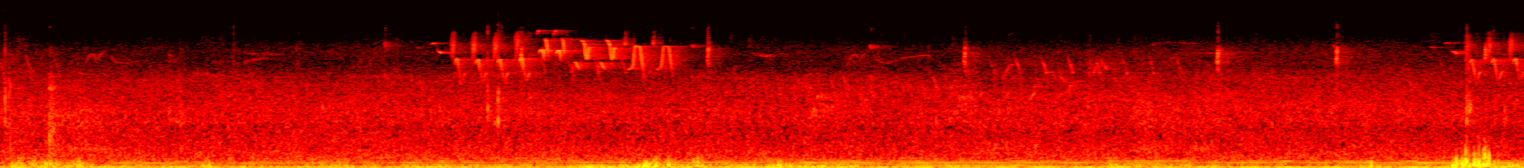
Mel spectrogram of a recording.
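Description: A bird singing a quick run of high, repeated chirps about five seconds in, with a few single high calls later, over a steady low outdoor rumble.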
